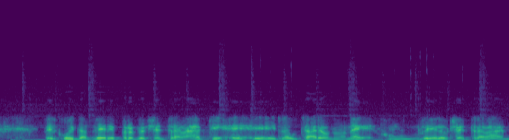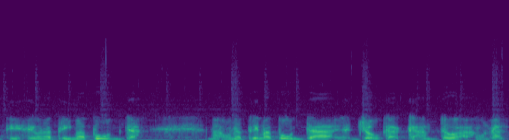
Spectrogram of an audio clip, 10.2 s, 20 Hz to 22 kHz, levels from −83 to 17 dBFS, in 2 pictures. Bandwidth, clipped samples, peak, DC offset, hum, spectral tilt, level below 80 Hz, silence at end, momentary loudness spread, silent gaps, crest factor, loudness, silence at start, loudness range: 4.9 kHz; under 0.1%; 0 dBFS; under 0.1%; none; -7.5 dB/octave; -50 dBFS; 0.05 s; 12 LU; none; 18 dB; -19 LUFS; 0 s; 3 LU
